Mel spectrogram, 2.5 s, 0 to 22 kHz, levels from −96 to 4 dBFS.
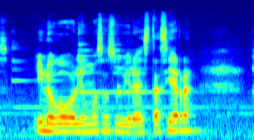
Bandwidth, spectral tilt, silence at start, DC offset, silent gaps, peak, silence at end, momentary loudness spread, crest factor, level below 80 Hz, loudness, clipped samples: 15.5 kHz; -3.5 dB/octave; 0 s; under 0.1%; none; -10 dBFS; 0.25 s; 10 LU; 18 dB; -70 dBFS; -26 LUFS; under 0.1%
